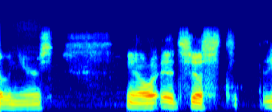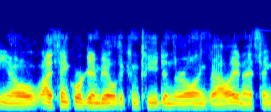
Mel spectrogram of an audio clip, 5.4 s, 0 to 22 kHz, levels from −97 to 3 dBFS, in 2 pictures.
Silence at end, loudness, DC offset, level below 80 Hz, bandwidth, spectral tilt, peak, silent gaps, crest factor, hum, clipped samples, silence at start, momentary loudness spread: 0 s; -26 LUFS; under 0.1%; -82 dBFS; 8.2 kHz; -5.5 dB/octave; -8 dBFS; none; 18 dB; none; under 0.1%; 0 s; 15 LU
